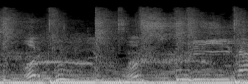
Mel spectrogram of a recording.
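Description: Live rock band music with a drum kit keeping a steady beat under bass and electric guitar.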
